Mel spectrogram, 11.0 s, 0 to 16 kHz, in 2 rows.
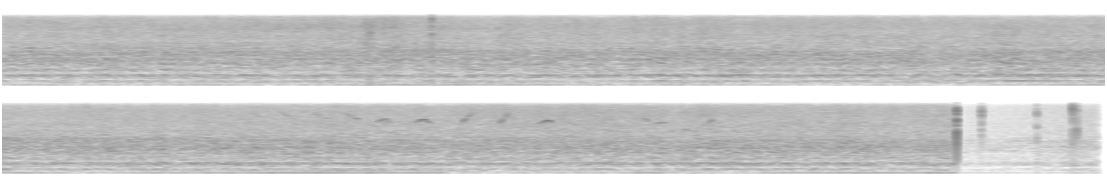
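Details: Swarm-like hum of honey bees, May 2010, after being accidentally spilled with honey and being cleaned; unbroken dense buzzing with faint high bird chirps, then a sharp clunk and quieter ending.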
